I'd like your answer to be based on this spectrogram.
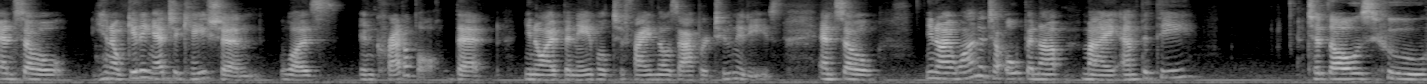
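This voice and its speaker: A woman with an American accent speaks at a fairly slow pace, her fairly low voice carrying vocal fry and fairly even intonation. Audible room echo surrounds her. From US Midwest, Chicago inner city. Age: 60s. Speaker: educator and van-life vlogger. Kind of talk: casual vlog monologue. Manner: halting, many fillers.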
